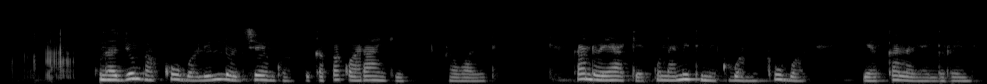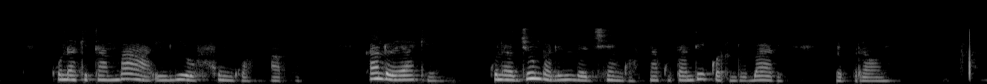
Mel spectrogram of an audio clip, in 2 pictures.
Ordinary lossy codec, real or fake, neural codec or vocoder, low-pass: AAC, 32 kbps; real; none; 5.4 kHz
